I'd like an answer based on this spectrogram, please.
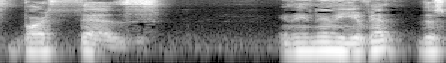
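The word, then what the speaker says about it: Barthes: eight and that is I don't know how to pronounce this person's name but I think it's barthas and in any event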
